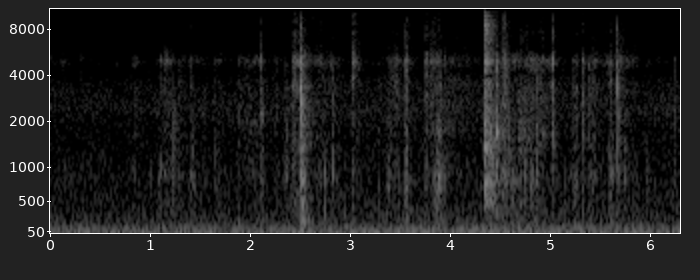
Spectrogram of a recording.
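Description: Faint rustles and soft taps of thick paper pages being turned in a handmade junk journal. There is a sharp tap about two and a half seconds in and a longer rustle a little before the end.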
